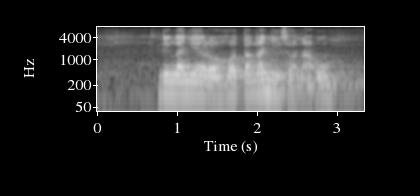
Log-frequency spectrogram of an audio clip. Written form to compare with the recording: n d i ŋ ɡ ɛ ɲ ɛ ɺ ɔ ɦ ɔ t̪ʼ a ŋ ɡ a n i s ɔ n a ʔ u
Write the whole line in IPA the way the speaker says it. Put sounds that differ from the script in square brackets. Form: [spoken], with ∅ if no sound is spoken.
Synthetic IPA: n d i ŋ ɡ [a] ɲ ɛ ɺ ɔ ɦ ɔ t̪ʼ a ŋ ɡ a [ɲ] i s ɔ n a ʔ u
